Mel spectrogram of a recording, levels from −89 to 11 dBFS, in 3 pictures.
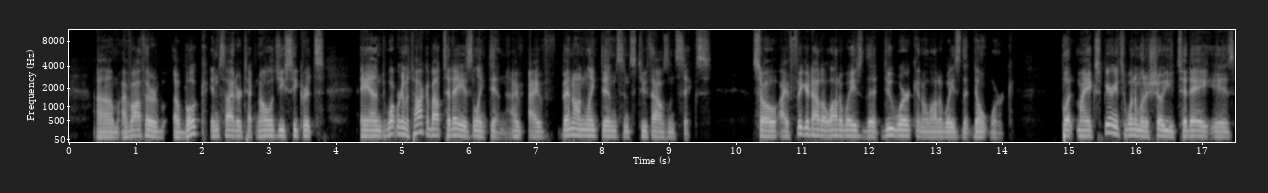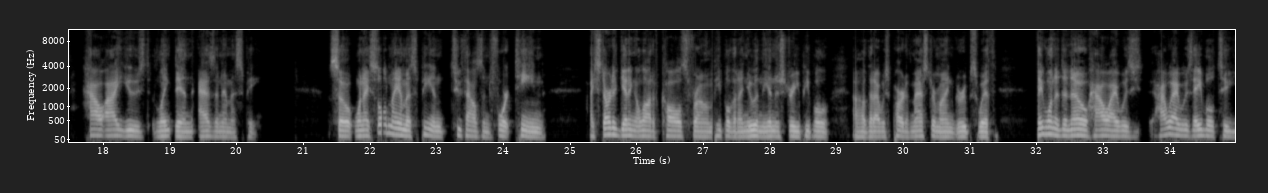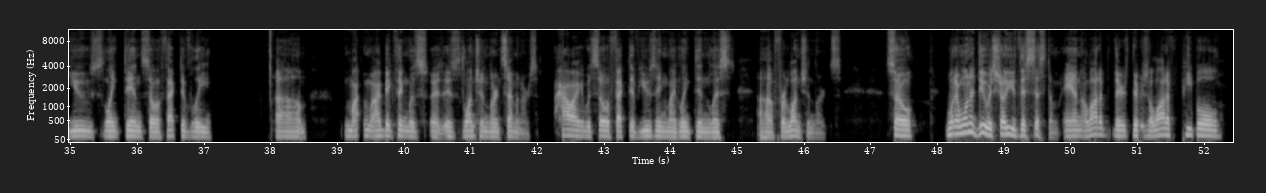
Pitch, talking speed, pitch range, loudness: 120 Hz, 180 wpm, 110-130 Hz, -25 LUFS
